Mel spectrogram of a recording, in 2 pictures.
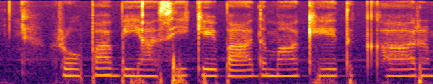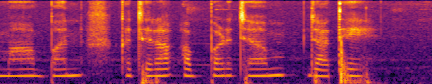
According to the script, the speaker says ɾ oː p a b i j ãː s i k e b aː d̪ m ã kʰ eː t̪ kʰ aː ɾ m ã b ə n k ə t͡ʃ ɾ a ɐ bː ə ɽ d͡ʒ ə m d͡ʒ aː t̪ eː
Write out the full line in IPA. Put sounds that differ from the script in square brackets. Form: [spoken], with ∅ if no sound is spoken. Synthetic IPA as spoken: ɾ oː p a b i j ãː s i k e b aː d̪ m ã kʰ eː t̪ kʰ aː ɾ m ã b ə n k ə t͡ʃ ɾ a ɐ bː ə ɽ d͡ʒ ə m d͡ʒ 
